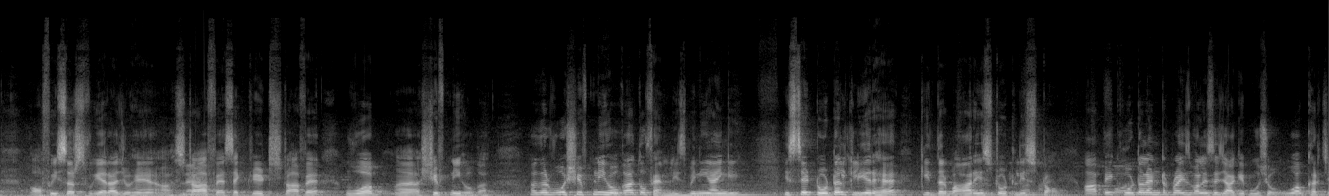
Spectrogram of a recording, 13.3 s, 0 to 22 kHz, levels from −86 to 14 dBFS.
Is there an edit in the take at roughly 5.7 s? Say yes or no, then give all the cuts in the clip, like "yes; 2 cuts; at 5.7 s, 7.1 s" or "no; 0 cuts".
no; 1 cut; at 10.7 s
